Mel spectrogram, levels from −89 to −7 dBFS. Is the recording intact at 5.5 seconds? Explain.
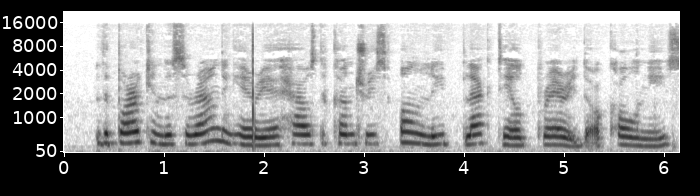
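No, there's sample clock jitter running through the whole clip, 5.5 s included. The converter's clock wobbles by a microsecond or two, so steep, bright parts of the speech get a faint hiss or roughness around 40 dB down that disappears in the pauses.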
